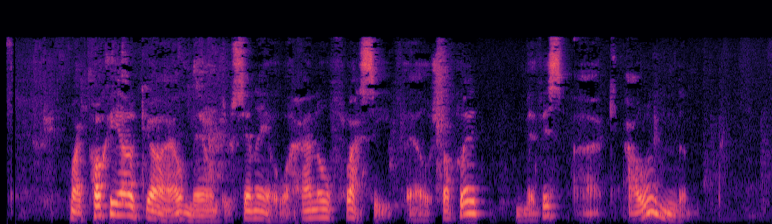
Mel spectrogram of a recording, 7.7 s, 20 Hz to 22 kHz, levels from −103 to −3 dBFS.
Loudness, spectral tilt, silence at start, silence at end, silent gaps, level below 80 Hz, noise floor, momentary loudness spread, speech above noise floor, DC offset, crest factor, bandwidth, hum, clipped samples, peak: -33 LUFS; -4 dB/octave; 0.1 s; 0.85 s; none; -80 dBFS; -68 dBFS; 17 LU; 35 dB; under 0.1%; 22 dB; 11.5 kHz; none; under 0.1%; -12 dBFS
